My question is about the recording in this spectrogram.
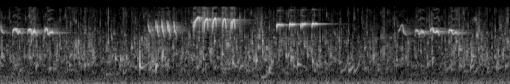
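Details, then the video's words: Javan bush lark in energetic song for training caged birds: a buzzy high phrase, then rapid trills and a thin rattling whistle, ending in another buzzy burst, with soft ticking notes throughout. "Masteran Suara Burung BRANJANGAN GACOR DOR | Untuk Branjangan Bahan di Jamin Langsung Respon"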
